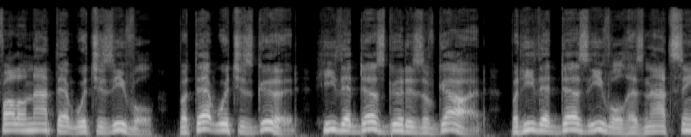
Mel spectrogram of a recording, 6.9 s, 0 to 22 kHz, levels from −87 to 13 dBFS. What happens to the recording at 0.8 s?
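Nothing goes wrong at 0.8 s; the speech continues intact through that moment.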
